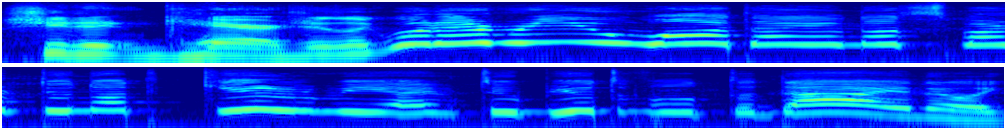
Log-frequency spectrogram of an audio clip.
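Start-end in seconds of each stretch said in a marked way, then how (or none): 1.0-4.7 put-on very high sobbing in broken Russian accent. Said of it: "in broken Russian, he starts off fake crying".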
